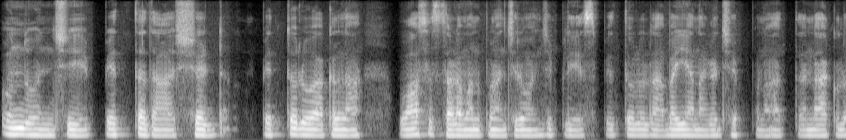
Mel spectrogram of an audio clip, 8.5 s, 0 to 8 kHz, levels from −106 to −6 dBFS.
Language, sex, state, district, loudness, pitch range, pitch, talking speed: Tulu, male, Karnataka, Dakshina Kannada, -19 LUFS, 115-120 Hz, 115 Hz, 105 wpm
